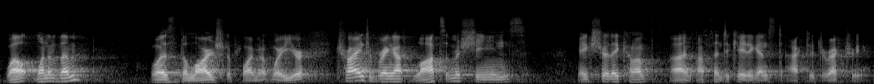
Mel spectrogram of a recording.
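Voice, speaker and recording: At a conference, a man gives a technical talk in a room, stuffed up from a cold. He is informal and often restarts phrases. His voice sits lowish, and the recording quality is low.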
